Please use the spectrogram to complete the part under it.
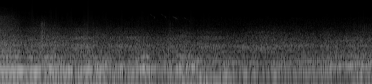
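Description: A Porsche race car in a racing video game drives on boost with a steady whirring engine drone, fairly loud and even, easing off slightly toward the end, with no voices.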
